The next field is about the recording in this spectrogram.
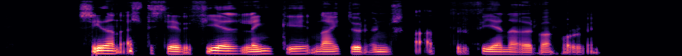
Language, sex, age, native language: Icelandic, male, 20-29, Icelandic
